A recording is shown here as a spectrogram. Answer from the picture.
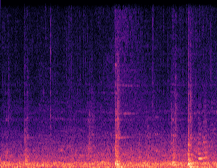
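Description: Busselton Jetty train running along the jetty: a steady rumble from the moving carriage, with a few sharp clacks from the wheels on the track, the loudest about halfway through and again about a second before the end.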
